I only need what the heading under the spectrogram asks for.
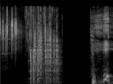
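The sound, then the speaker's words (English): Two dice clatter and tumble across a hard tabletop in a quick burst of rattling clicks, fairly loud, then settle into silence before a voice is heard briefly. “Okay, that's two dice.”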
